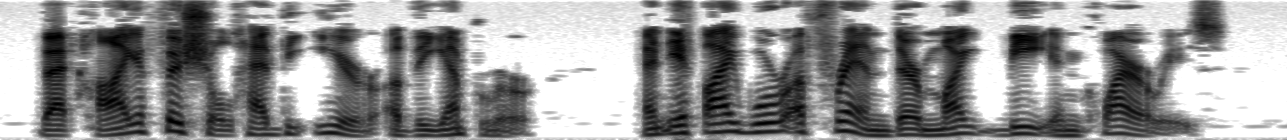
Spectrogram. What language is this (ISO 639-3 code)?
eng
